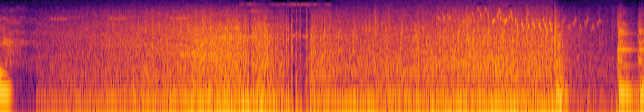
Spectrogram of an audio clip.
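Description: A car drawing up: its engine grows louder over the first two seconds, runs on steadily, and stops suddenly shortly before the end.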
